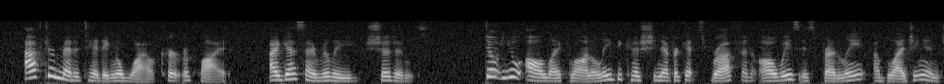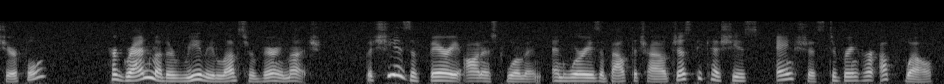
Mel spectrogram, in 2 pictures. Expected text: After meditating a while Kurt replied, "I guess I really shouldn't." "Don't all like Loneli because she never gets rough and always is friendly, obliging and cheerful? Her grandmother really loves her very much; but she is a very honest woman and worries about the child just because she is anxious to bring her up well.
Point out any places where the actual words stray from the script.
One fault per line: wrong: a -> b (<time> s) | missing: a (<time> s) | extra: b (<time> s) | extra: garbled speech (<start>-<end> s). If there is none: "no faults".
extra: you (5.0 s)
